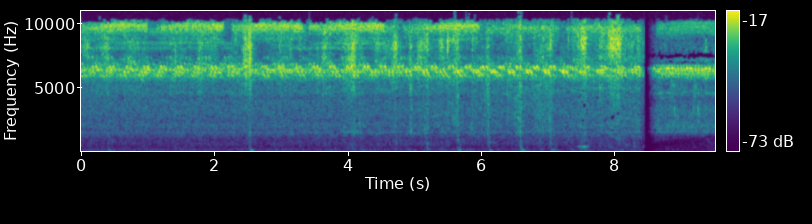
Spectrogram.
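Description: Footsteps swish through tall dry grass.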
